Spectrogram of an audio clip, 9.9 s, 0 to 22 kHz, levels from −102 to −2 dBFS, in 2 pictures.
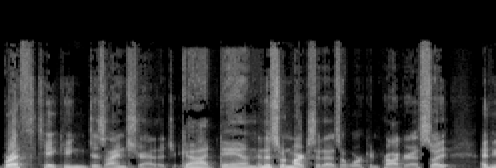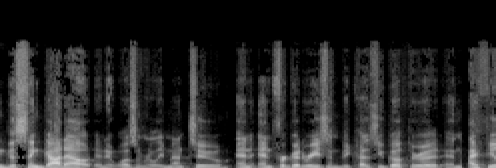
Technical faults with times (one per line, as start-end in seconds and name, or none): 0.07-0.17 microphone overload
2.95-3.02 microphone overload
5.76 microphone volume stepped down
